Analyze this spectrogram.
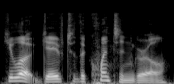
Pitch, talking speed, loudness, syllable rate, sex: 115 Hz, 205 wpm, -20 LUFS, 4.7 syllables/s, male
